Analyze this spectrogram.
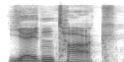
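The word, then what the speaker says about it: jeden Tag: of pronunciation notes here we have the yeah sound at the beginning for the letter j and also the d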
